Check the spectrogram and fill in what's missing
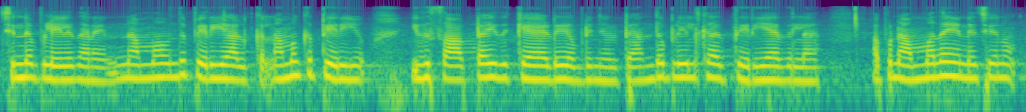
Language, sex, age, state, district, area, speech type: Tamil, female, 30-45, Tamil Nadu, Thoothukudi, urban, spontaneous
